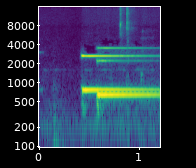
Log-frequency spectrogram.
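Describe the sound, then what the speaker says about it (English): Zoom meeting join chime: a clean two-note electronic ding-dong, clear and fairly loud, with the second tone sustaining and slowly fading after a brief quiet lead-in. "So I hear the ding dong on Zoom."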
